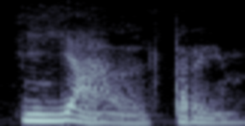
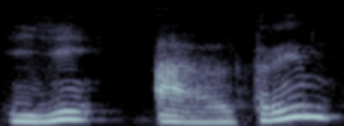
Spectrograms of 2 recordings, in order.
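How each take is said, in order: First: Said in the usual way. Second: Slow "gli altri", cut into two words; words separated. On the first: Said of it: "la prononciation naturelle de l'italien". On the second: Shown as a demonstration. Teacher showing beginners how to start out, words separated. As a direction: pull "gli" and "altri" apart, slowly. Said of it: "vous les séparez".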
